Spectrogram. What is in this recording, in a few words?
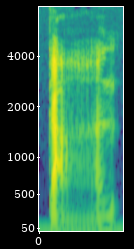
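"gan", Mandarin Chinese, tone 3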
